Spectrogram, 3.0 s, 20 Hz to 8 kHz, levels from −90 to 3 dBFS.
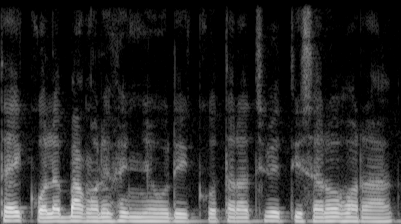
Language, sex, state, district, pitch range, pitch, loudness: Chakma, male, Tripura, Dhalai, 135-145 Hz, 140 Hz, -17 LUFS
